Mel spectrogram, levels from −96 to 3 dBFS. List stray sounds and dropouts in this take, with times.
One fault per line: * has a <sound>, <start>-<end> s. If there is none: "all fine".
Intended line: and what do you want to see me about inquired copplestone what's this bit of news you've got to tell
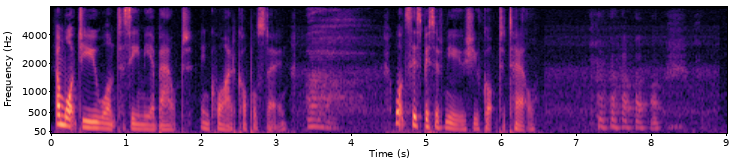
* has a sigh, 3.4-4.4 s
* has a laugh, 7.2-8.7 s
